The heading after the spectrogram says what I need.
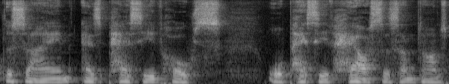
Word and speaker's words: Passivhaus: not the same as passive host or passive house as sometimes people pronounce it. I'd prefer the German one to differentiate it more.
